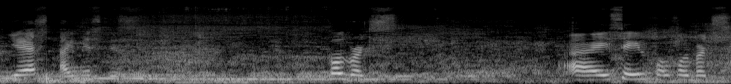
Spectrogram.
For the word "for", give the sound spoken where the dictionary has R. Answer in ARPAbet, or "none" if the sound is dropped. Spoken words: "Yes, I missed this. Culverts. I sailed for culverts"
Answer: L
